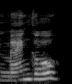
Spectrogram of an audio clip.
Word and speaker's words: Mango: NYPL card actually has Mango languages. So you can use your card and learn through one of the softwares there. Thank you. You're welcome. Are you pronouncing that like the fruit?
